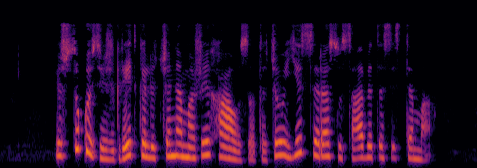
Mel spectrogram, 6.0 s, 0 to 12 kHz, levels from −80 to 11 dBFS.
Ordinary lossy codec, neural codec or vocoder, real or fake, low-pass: MP3, 48 kbps; none; real; 7.2 kHz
